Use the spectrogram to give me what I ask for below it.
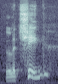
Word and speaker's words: Ledaig: right out of the way now that's how it's spelled leig is how it's pronounced and it means Safe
